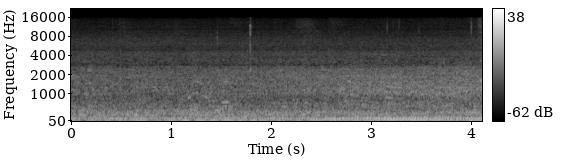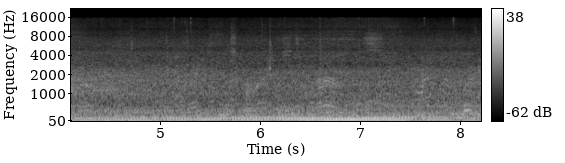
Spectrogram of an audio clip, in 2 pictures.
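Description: A motor vehicle passing nearby: a low engine rumble that builds over several seconds, peaks near the end and then fades.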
